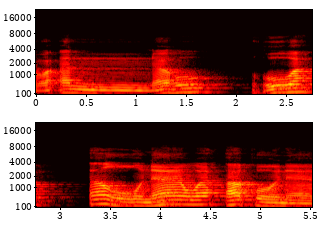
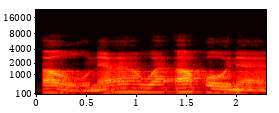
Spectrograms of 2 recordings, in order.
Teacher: ഗൈന് ഖാഫ് ഇവ രണ്ടും തഫ്ഖീം ചെയ്ത് ഉച്ചരിക്കണം. ഗൈന് ഹൽഖിയാണ്, ഖാഫ് ലഹവിയാണ്. ഈ അക്ഷരങ്ങളൊക്കെ വ്യക്തമായി ഇതിന്റെ മഖ്റജിൽ നിന്ന് തന്നെ ഉച്ചരിക്കുക.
